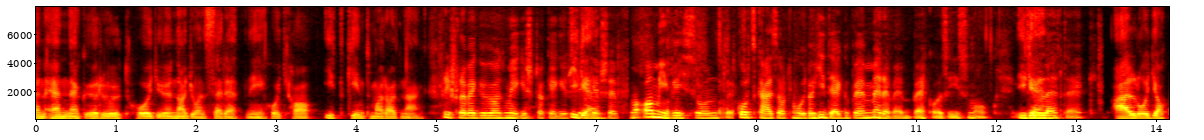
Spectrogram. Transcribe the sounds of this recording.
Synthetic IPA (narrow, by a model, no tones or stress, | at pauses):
ɛnɛnːɛkøɾylt̪ho̞ɟøːnɒɟo̞nsɛɾɛt̪neːho̞chɒ̰ | it̪kint̪mɒɾɒd̪na̰ːŋkfriʃlɛvɛɡøːɒzmeːɡiʃt͡ʃɒkɛɡeːʃːieɡːɛnɡɛʃɛbʔɒmiviso̞nt̪ko̞t̪skaːzɒt̪ɦo̞ɒɦid̪ɛɡbɛmmɛɾɛvɛ̰bːɛ̰kɒ̰zḭzmo̰k | izɡɛelɛt̪ɛ̰k | aːlːoːɟɒk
